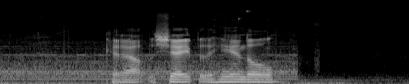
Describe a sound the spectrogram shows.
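A drill press whirs as its bit bores into wood.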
